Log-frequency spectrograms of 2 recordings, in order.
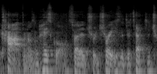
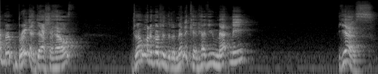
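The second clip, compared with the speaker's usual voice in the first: excited; 6 semitones higher, 8 dB louder than usual. Real, not acted. Excited about a Dominican retreat.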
